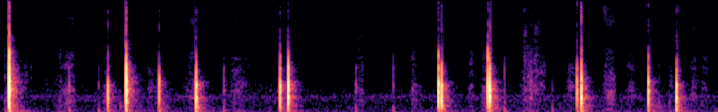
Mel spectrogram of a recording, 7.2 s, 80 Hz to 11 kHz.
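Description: Fingertips push the bubbles of an octagonal blue silicone pop-it fidget toy, producing a series of short, dry pops with a mid-range tone around 680 Hz. The pops come at an uneven pace, some louder and sharper than others, each ending almost instantly with no ring.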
